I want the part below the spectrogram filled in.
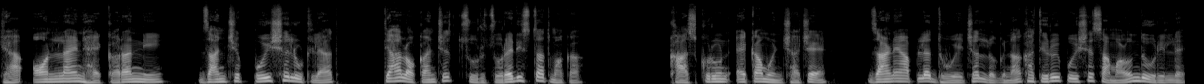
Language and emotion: Goan Konkani, sad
